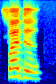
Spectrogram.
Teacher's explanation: नहीं होगा, बल्कि फा को हम दाल के साथ मिलाएंगे, फद, दाल साकिन है इस वजह से कलकला होगा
